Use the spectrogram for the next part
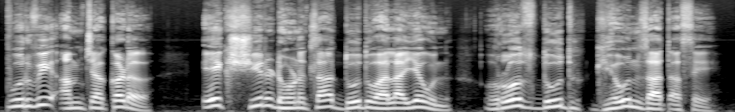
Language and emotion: Marathi, neutral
